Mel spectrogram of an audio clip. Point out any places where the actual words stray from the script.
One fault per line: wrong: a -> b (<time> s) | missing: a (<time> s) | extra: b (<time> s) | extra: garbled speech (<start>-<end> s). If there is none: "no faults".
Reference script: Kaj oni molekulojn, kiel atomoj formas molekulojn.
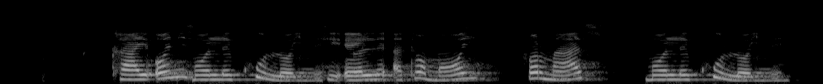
no faults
